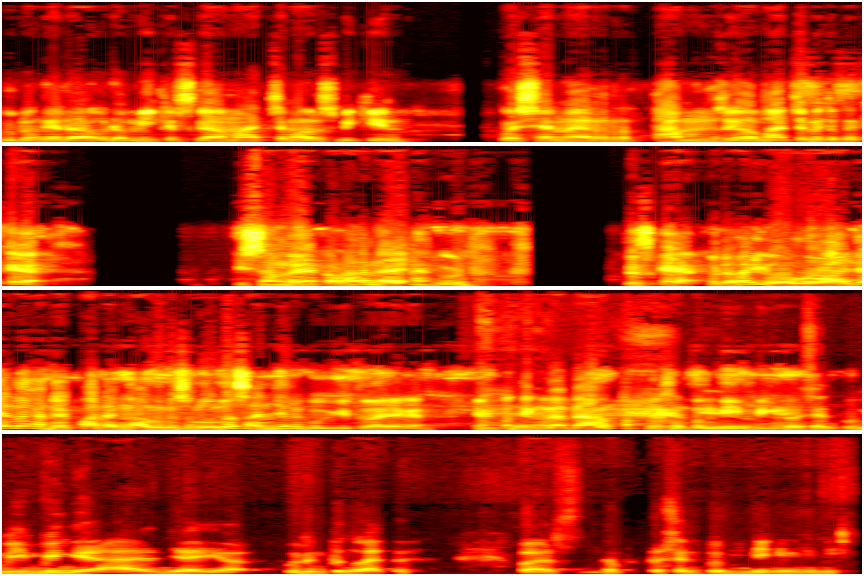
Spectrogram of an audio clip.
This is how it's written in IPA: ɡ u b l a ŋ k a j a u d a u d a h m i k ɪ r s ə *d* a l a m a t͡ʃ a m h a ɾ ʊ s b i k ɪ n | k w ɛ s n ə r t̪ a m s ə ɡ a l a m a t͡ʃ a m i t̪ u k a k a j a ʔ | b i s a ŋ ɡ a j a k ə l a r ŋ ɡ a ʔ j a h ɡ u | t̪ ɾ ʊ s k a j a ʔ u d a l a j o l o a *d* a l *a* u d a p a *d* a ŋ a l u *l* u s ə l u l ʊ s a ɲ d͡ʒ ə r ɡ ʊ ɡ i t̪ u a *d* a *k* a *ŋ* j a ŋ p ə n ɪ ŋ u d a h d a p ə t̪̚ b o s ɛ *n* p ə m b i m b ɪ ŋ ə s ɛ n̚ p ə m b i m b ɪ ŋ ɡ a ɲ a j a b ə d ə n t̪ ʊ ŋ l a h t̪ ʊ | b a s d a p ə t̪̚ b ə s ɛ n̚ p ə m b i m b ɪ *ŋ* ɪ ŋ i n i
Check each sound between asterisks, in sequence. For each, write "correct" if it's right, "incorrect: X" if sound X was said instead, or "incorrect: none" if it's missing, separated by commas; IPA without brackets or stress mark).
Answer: incorrect: ɡ, incorrect: d͡ʒ, correct, correct, correct, incorrect: d͡ʒ, correct, incorrect: n, correct, correct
